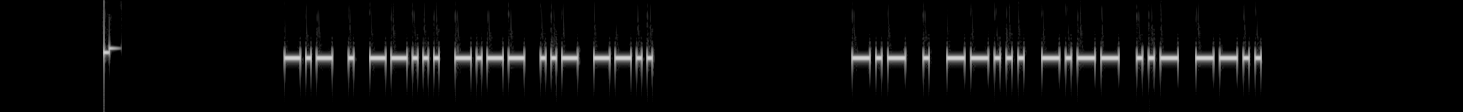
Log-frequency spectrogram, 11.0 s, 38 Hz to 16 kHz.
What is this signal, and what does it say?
Morse code, heard as a keyed tone, about 29 wpm, 700 Hz. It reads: KE7YUZ KE7YUZ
